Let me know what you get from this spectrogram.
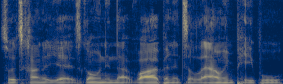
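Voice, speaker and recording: With an Australian accent, a man talks at a fairly quick pace in a very deep, low voice. His tone is dark and mellow, on a very clean recording with a silent background. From Australia, inland New South Wales near Byron Bay, then Western Australia from age 12. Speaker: hip hop artist and postman. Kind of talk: casual interview chat. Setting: studio.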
